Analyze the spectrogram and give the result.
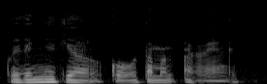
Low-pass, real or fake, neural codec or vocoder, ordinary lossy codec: none; real; none; none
